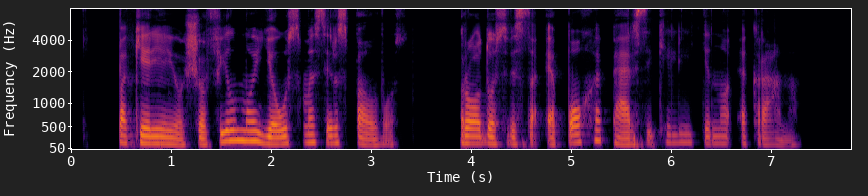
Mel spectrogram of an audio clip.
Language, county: Lithuanian, Alytus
